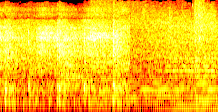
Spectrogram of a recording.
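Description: Busy street noise from a crowd for the first second, then soft background music with long held notes cuts in a little over a second in.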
